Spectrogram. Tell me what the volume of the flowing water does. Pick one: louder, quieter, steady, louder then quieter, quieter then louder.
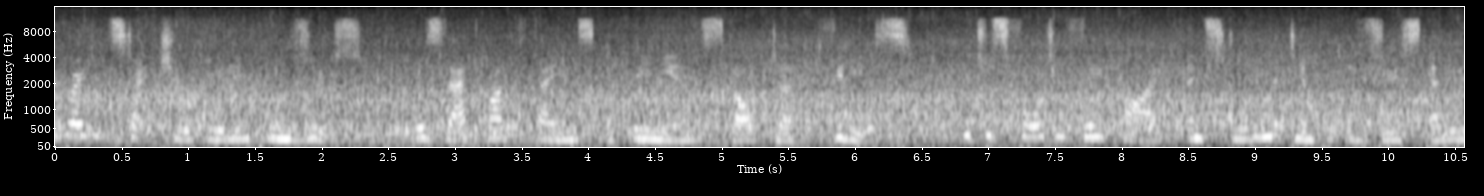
steady.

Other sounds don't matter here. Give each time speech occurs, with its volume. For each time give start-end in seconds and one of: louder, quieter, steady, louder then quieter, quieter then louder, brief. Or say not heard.
0.0-10.5 steady.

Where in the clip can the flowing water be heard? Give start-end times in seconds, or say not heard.
0.0-10.5.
